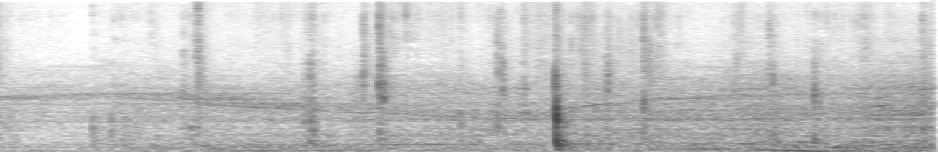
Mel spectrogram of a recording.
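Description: Foamy slime being stirred and folded with a plastic spoon: many small sticky clicks and bubble pops, with one louder pop about four seconds in.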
